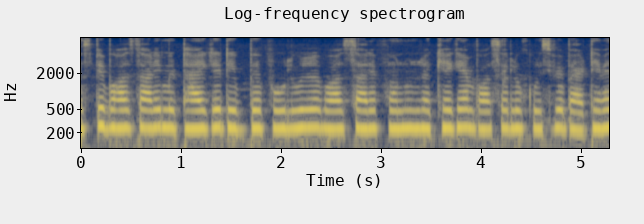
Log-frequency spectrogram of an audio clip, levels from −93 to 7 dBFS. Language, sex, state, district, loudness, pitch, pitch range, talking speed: Hindi, female, Bihar, Kaimur, -13 LUFS, 240 Hz, 235-245 Hz, 250 wpm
